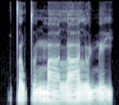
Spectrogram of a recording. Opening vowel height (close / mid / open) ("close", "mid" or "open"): open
